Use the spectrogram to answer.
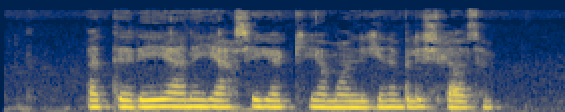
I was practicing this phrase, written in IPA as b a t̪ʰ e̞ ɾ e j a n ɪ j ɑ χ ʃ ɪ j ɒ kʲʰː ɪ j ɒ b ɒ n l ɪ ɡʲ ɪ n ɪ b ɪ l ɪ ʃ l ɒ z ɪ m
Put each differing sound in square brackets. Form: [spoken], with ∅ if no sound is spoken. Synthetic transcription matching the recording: b a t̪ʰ e̞ ɾ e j a n ɪ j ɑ χ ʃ ɪ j ɒ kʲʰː ɪ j ɒ [m] ɒ n l ɪ ɡʲ ɪ n ɪ b ɪ l ɪ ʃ l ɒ z ɪ m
